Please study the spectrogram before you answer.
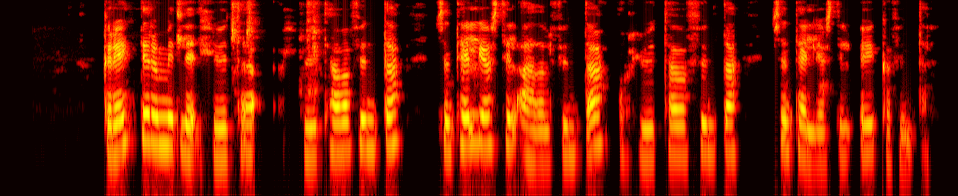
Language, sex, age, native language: Icelandic, female, 40-49, Icelandic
